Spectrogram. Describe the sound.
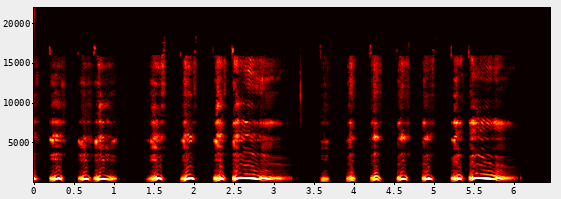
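A person's voice imitates a barred owl call, loud, live on a radio call-in show without a recording: two rhythmic series of hooting notes, each ending in a long, drawn-out descending hoot, with a brief pause between them.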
